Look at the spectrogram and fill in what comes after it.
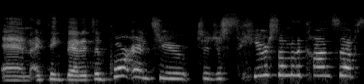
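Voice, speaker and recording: A woman speaks in an animated tone. Her pitch moves in very wide swings. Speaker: workshop presenter. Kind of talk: workshop presentation. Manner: fast.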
